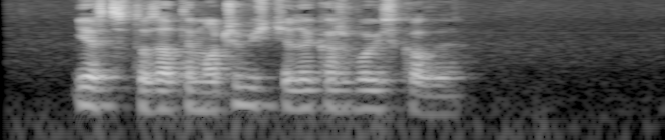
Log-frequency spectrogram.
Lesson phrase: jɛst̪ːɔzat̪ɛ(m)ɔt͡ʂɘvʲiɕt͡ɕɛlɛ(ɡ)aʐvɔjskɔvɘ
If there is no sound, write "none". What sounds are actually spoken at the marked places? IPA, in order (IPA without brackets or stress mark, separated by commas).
m, k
